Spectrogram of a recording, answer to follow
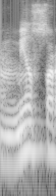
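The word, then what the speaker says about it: مصر: Jadi Ibnul Jazari membaca Misr itu dengan tebal karena beliau melihat kalau ra-nya itu kalau diwasolkan harokatnya fathah. Sementara qitr itu ra-nya kalau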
